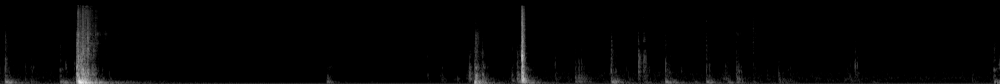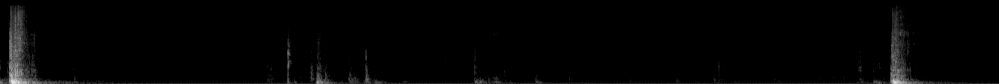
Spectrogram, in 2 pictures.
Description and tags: Audi A3 open:close door internal
close, audi, door, open, internal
